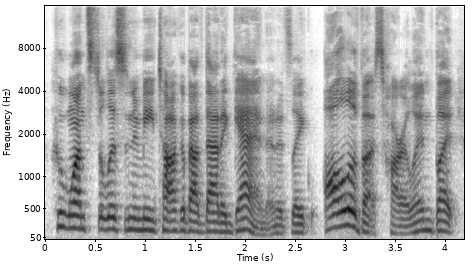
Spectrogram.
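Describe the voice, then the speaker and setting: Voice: mid-range voice, animated, a little fast, bright, forceful tone. Wry podcast co-host in casual chat.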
